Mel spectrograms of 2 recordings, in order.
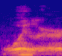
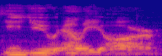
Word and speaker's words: Euler: I think there's a theorem for that by a guy named Euler. It's E-U-L-E-R, mispronounced Euler, but it's Euler.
